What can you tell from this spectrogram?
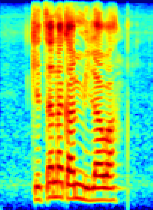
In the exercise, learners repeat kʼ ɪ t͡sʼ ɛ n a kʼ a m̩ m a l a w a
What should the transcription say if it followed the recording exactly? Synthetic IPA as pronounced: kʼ ɪ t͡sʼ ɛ n a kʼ a m̩ m i l a w a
